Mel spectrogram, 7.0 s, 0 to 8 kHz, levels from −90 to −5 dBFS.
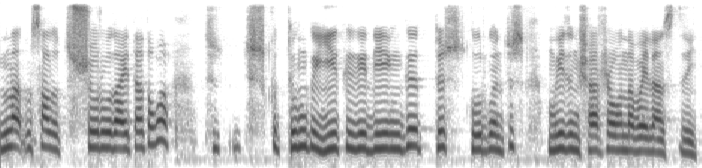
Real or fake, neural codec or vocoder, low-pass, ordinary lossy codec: real; none; 7.2 kHz; none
